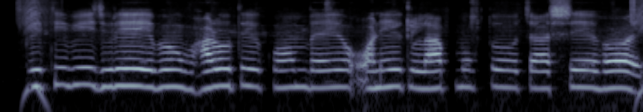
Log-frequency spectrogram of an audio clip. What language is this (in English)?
Bangla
